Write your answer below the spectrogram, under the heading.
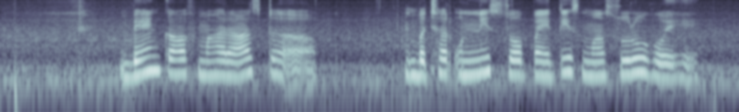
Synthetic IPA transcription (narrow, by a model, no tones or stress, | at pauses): bɛ̃ːŋkaːfmɐɦaːɾaːʃʈɾə | bət͡ʃʰəɾʔʊnːiːsːɔːpɛ̃ːt̪iːsmẽsʊɾuɦoeɦɛː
